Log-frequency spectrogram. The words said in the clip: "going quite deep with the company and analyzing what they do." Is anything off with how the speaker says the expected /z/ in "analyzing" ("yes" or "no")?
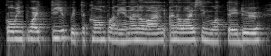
yes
